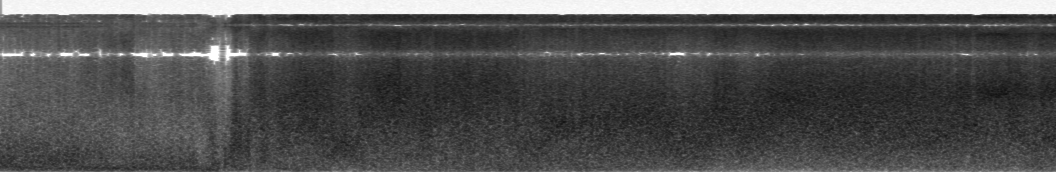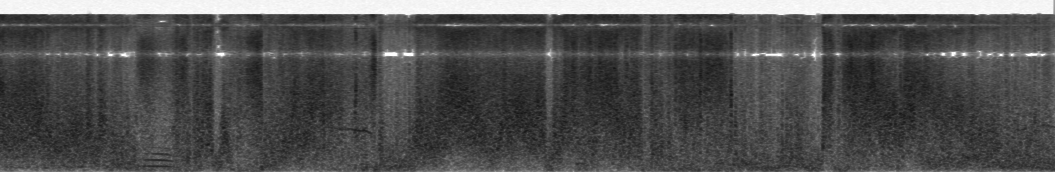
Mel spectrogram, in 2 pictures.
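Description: Loud, steady rush of wind buffeting the camera's microphone during skydiving freefall.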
